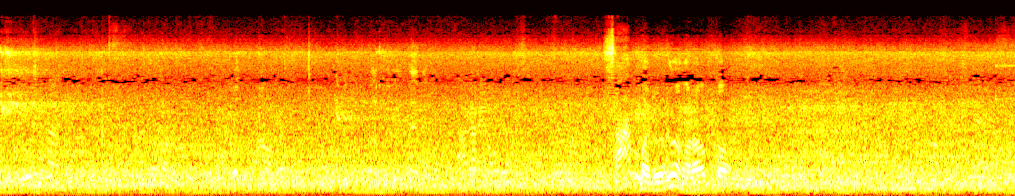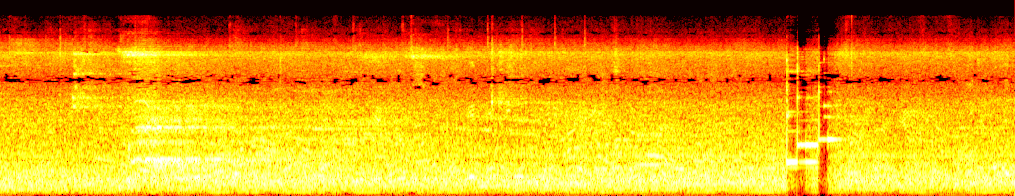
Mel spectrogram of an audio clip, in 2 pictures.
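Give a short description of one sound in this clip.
A crowd chatters throughout a large echoing hall.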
